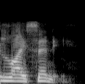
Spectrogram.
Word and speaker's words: Lyseni: You've said it both ways and and then talked about how you can't decide how to pronounce it. Yes. But definitely lyseni.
